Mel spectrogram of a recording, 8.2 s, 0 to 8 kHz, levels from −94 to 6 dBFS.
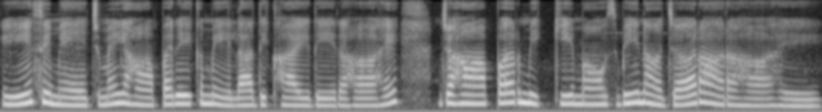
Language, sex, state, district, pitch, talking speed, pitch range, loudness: Hindi, female, Rajasthan, Jaipur, 215 Hz, 145 wpm, 195-240 Hz, -15 LUFS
